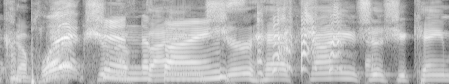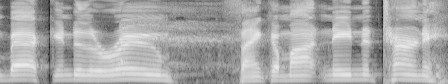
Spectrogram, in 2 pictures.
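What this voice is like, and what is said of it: Put-on West Virginian accent. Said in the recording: “I was hoping you were going to read that in a West Virginian accent.”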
